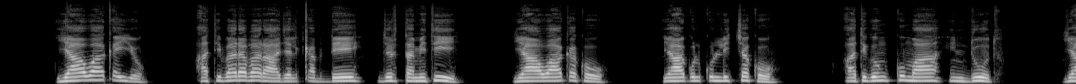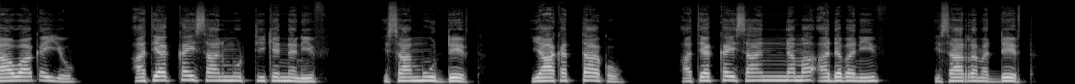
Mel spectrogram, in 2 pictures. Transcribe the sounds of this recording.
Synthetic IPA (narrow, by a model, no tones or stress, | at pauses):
jaːwaːkʼɐjːɔ | ʔɐt̪ɪbɐɾɐbɐɾaːd͡ʒɐlkʼɐbd̪eːd͡ʒɪɾt̪ɐmɪt̪iː | jaːwaːkʼɐkoː | jaːkʼʊlkʼʊlːɪt͡ʃːɐkoː | ʔɐt̪ɪɡɔŋkʊmaːhɪnd̪uːt̪ʊ̥ | jaːwaːkʼɐjːo | ʔɐt̪ɪɐkːɐɪsaːnmʊɾt̪iːkɛnːɐniːf | ʔɪsaːnmuːd̪ːe̞ːɾt̪ɐ̥ | jaːkɐt̪ːaːkoː | ʔɐt̪ɪɐkːɐɪsaːnːɐmɐʔɐd̪ɐbɐniːf | ʔɪsaːrːɐmɐd̪ːe̞ːɾt̪ɐ̥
